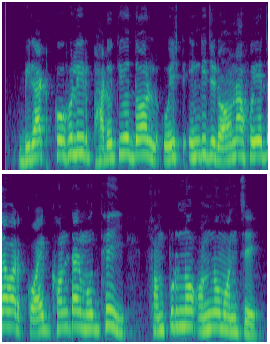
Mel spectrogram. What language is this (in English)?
Bangla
